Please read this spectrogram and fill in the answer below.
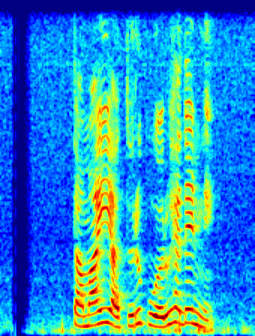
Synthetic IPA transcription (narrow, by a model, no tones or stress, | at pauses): t̪amajat̪uɾupuəɾuɦæd̪enːe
